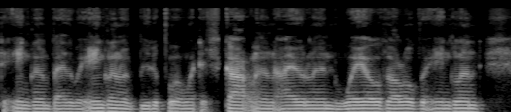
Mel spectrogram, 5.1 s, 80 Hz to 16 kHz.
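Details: Adult man with severe to profound hearing loss since birth, diagnosed at age 2, orally trained with about 13 years of speech therapy; finding: deaf speech (speech of a person with profound hearing loss).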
